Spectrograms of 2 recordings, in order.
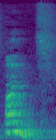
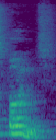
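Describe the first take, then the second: First: The vowel sounds like 'uh', as in spunj. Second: The vowel sounds like 'oh', as in spoanj. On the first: The speaker calls it right. "ഉച്ചരിക്കും സ്പഞ്ച്. It's sponge" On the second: The speaker calls it wrong. "It is not sponge"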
